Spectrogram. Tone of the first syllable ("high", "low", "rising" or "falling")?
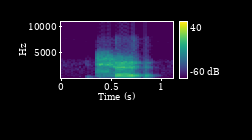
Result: high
